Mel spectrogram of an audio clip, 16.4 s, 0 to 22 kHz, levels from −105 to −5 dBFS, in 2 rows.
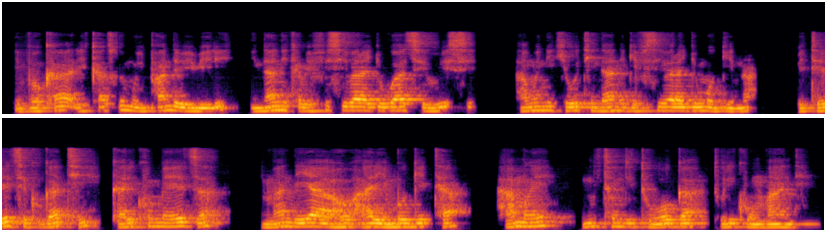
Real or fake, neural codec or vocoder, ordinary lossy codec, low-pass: real; none; MP3, 64 kbps; 7.2 kHz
